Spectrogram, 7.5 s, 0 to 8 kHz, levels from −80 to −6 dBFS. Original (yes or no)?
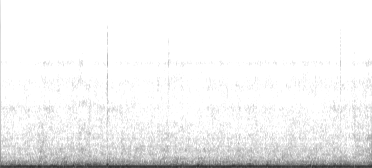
no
